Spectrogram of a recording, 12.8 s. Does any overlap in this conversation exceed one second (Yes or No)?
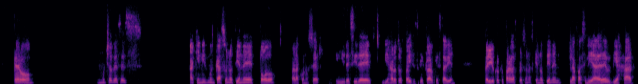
No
